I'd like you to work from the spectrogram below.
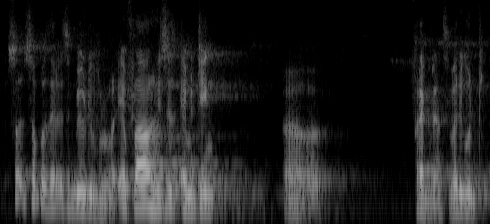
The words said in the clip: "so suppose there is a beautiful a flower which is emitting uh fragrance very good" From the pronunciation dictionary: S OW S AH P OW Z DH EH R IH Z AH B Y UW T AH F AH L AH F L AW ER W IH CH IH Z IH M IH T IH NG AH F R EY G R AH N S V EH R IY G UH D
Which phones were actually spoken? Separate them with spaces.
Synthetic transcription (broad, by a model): S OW S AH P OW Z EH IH S AH B Y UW T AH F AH L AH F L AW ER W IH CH IH Z IH M IH T IH NG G F R EY G R AH N S V EH R IY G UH D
